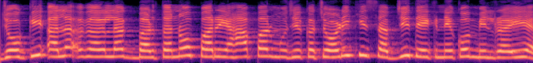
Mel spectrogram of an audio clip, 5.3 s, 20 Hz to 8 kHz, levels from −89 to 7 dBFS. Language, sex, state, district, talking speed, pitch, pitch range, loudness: Hindi, female, Uttar Pradesh, Etah, 180 wpm, 330 Hz, 315-345 Hz, -11 LUFS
